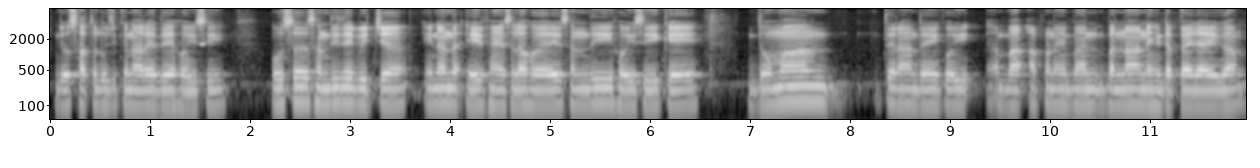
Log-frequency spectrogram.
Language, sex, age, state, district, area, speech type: Punjabi, male, 30-45, Punjab, Mohali, rural, spontaneous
